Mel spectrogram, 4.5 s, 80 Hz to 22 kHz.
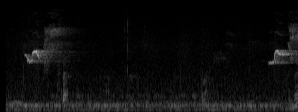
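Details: Siberian thrush recorded on 17 June 2017: two short whistled phrases, each a clear note with a hissy, buzzy tail, about three and a half seconds apart, over a steady low hum.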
